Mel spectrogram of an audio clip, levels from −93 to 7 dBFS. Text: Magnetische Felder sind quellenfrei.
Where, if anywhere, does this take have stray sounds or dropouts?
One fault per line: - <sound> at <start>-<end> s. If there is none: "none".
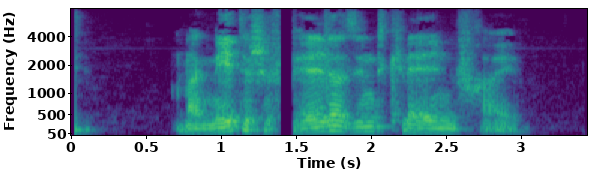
- dropout at 1.4-1.5 s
